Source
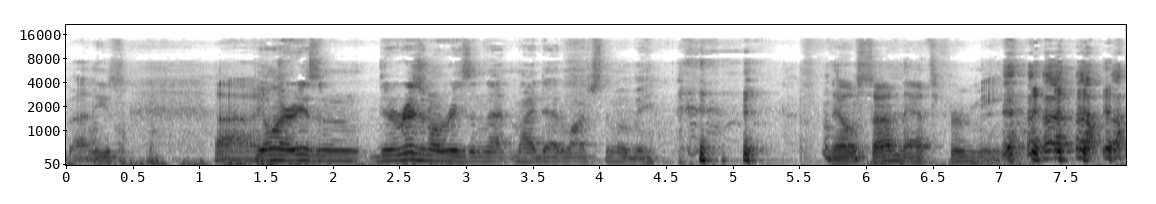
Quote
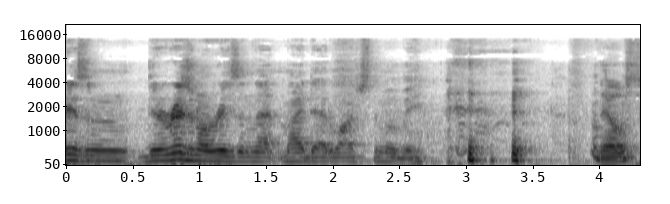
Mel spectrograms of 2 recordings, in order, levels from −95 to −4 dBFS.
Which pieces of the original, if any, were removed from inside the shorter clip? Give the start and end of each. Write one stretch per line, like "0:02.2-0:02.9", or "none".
none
